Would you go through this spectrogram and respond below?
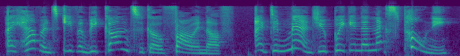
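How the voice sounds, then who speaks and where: A woman's voice: very high voice, big pitch swings, normal speed, pushed and bright, heavily acted. A woman voicing a haughty, tyrannical pony princess with a pompous, demanding manner in a dramatic story reading. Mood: imperious. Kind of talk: dramatic fan fiction reading.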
